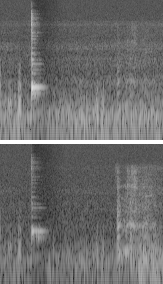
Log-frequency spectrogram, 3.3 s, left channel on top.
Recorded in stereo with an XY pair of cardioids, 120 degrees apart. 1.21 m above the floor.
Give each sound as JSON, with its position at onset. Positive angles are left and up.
{"t": 0.6, "sound": "a cowbell", "azimuth_deg": 65, "distance_m": 1.6}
